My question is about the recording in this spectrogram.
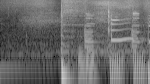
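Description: Background music, nearly silent for the first second, then coming back in sharply with a pitched, sliding melody.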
